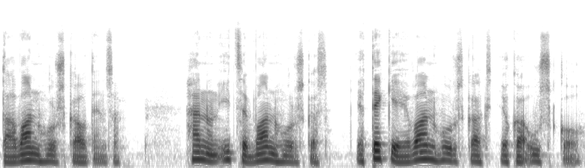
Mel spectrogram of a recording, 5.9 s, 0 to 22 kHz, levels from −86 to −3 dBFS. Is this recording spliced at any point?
yes; 1 cut; at 4.9 s

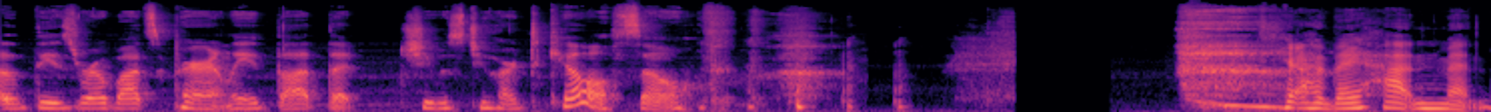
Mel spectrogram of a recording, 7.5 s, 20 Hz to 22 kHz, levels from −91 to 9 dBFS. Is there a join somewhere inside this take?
no; 0 cuts

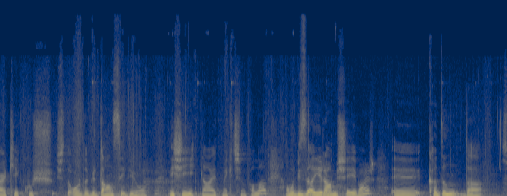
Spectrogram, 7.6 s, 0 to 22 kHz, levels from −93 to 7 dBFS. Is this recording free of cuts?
yes; 0 cuts

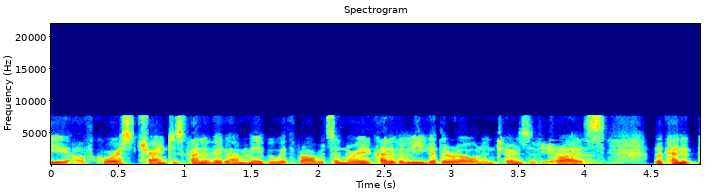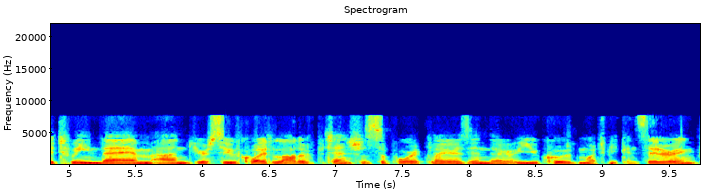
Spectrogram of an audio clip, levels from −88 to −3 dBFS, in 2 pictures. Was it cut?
yes; 4 cuts; at 1.3 s, 4.6 s, 6.3 s, 8.8 s

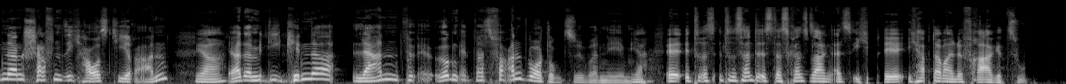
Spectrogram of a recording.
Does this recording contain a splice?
yes; 2 cuts; at 6.6 s, 8.1 s

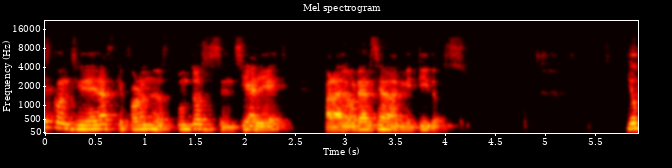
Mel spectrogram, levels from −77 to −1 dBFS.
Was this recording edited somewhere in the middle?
no; 0 cuts

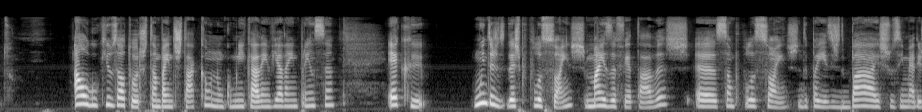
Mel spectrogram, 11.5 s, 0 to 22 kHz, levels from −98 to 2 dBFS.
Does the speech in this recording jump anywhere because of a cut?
no; 0 cuts

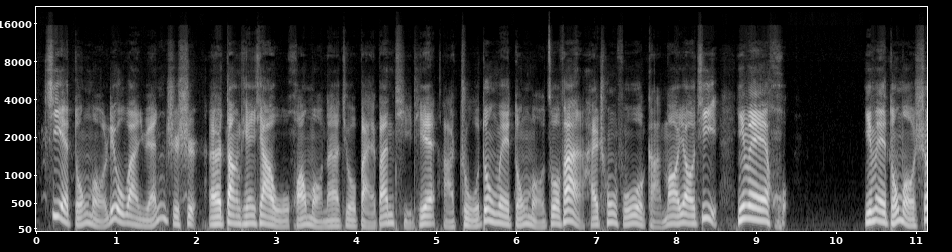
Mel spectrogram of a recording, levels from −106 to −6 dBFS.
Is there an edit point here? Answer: yes; 3 cuts; at 2.1 s, 5.0 s, 8.6 s

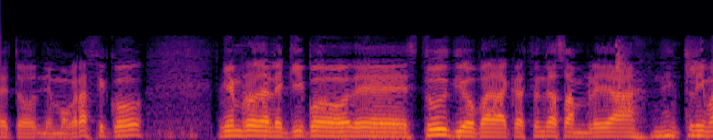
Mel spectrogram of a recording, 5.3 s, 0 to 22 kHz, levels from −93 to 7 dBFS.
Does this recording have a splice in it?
no; 0 cuts

